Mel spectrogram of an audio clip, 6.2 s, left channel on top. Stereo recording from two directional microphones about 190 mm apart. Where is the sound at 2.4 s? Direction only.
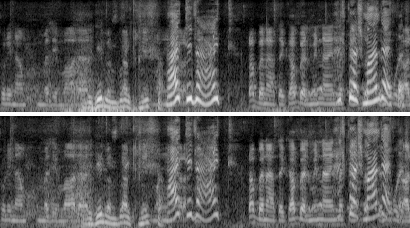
55° left (ahead or behind).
